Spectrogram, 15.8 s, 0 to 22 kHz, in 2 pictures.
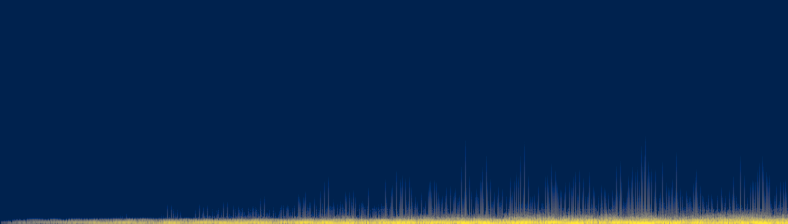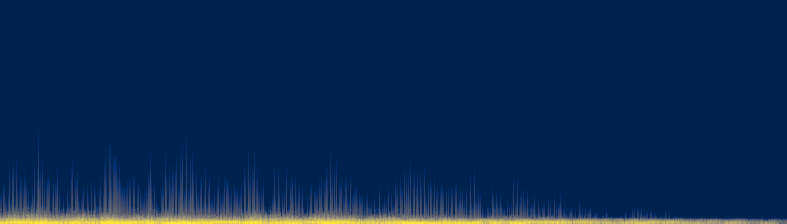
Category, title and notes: Sound effects > Electronic / Design
Sky glass drone v1
"Creepy musical glass" from xkeril, pitch-shifted, reversed and looped using the EHX 22500 dual loop pedal, with additional pitch shifting from EHX Pitchfork and sampled using Chase Bliss Onward. Resulting into a rather celestial short drone pad.
ambient, artificial, drone, experimental, glass, soundscape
